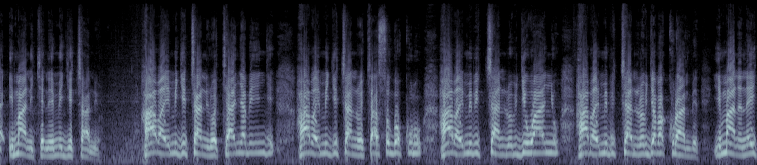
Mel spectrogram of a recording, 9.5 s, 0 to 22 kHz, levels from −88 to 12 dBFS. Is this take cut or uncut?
uncut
